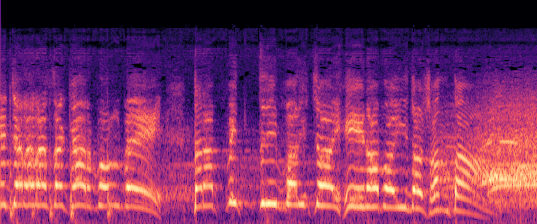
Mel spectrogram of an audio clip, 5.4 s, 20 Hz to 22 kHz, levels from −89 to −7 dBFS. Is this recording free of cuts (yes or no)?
yes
